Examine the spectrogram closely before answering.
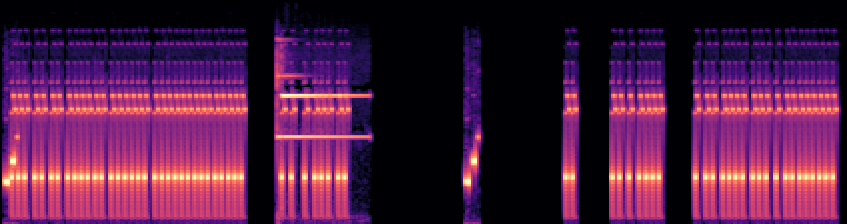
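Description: Rapid, even electronic blips tick along in quick bursts.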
